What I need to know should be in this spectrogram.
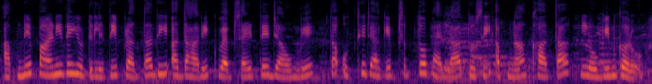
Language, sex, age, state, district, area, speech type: Punjabi, female, 18-30, Punjab, Ludhiana, rural, spontaneous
